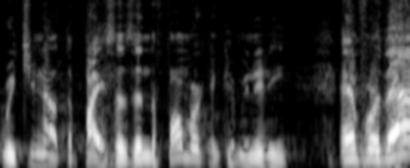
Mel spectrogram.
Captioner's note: speaks foreign language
